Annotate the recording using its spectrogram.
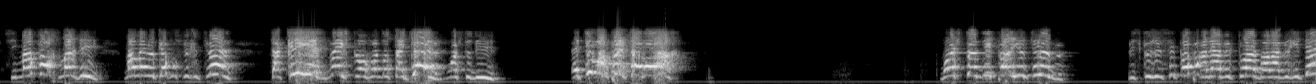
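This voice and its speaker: A woman with a very high voice addresses her webcam in an angry, confrontational rant. She circles back over the same words and bursts into shouting. The webcam audio sounds muffled. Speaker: webcam vlogger. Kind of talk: angry direct-to-camera rant.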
